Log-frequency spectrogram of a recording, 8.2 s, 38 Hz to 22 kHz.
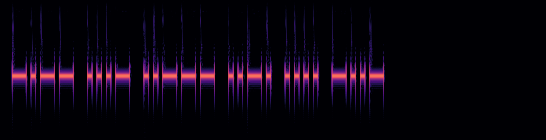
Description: Morse code, heard as a keyed tone, about 17 wpm, 700 Hz. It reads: YV2FHX
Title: DXCC-100 Call Signs - 6 Characters - Repeated 2x - 17wpm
